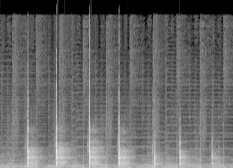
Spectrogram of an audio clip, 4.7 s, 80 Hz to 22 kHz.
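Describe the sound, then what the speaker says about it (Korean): A knife cuts through shiitake mushrooms on a board into 1 cm slices in about eight evenly spaced, crisp strokes, close and clear with no talking. "밑둥을 잘라서 1cm 두께로 썰어줬다."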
